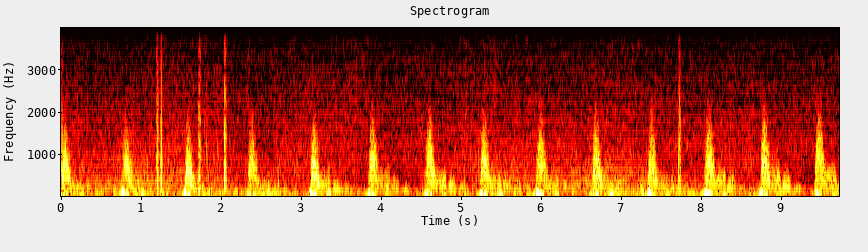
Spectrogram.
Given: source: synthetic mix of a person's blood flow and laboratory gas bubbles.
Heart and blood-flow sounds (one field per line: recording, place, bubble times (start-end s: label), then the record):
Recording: Doppler ultrasound of blood flow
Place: subclavian vein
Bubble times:
no bubbles
From the record:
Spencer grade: 0 (complete lack of bubble signals)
